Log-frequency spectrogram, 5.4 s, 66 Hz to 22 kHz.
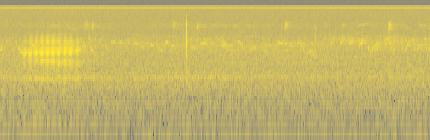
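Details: Mouflon recorded in 2015 giving one short, quavering, pulsed bleat under a second long, then steady background hiss with faint distant bird chirps.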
